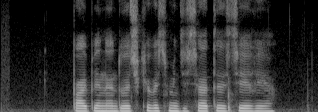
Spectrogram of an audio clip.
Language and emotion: Russian, neutral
